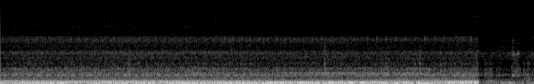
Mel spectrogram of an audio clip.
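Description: Sports car engine running at low revs, heard close up from its louvred engine cover, then switched off about four and a half seconds in, the rumble cutting off suddenly.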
